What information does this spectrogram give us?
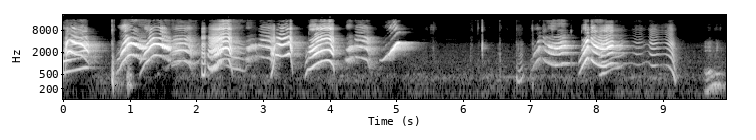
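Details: Talking pet parrot, taught mummy and papa, chattering indoors: a dense burst of nasal, swooping speech-like syllables for five seconds, a quiet gap, then another rapid phrase and a low grunt at the end.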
